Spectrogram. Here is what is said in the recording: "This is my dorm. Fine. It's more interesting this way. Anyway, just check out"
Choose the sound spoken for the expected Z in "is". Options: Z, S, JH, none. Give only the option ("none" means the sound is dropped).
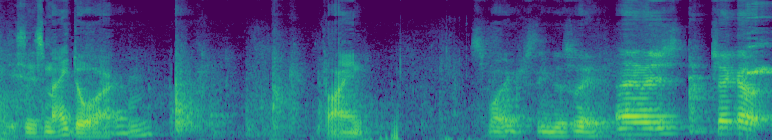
Z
